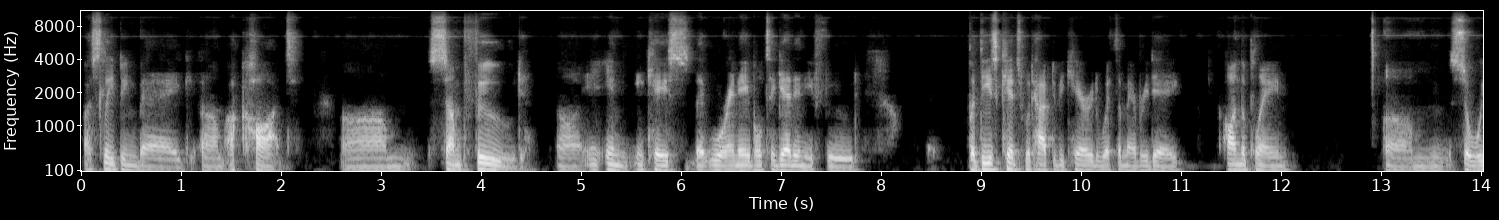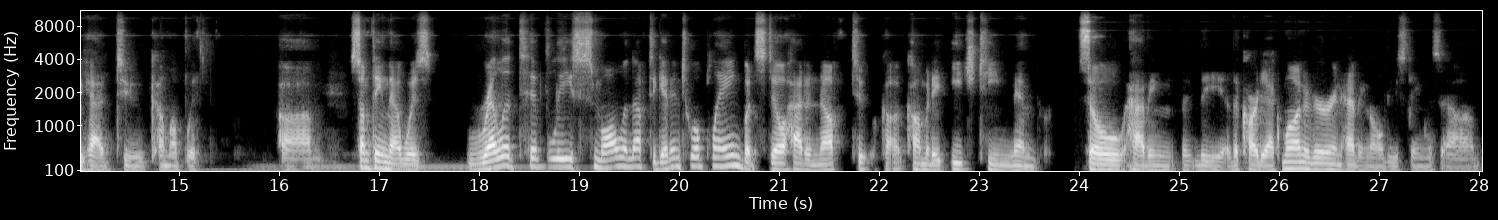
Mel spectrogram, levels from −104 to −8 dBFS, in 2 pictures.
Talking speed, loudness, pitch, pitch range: 165 wpm, -25 LUFS, 100 Hz, 90-120 Hz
